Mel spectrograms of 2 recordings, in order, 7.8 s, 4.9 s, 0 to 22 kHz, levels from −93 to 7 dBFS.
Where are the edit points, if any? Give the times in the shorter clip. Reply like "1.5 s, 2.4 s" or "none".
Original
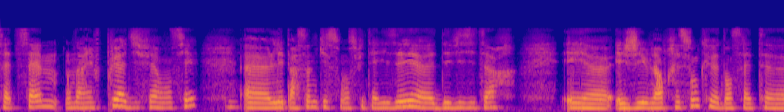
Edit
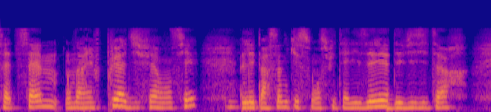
2.4 s, 3.9 s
